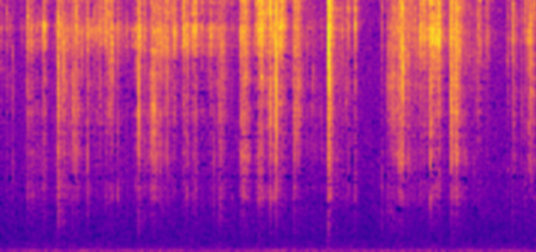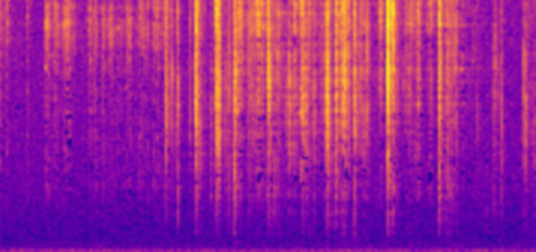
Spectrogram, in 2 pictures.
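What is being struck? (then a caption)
Small metal hoop earring with thin dangling bars. A small gold-tone metal fringe hoop earring with many thin dangling metal bars is handled and tapped with long nails. Quiet, bright jingling and rattling with scattered sharp ticks runs throughout over a low steady hum, the bars shaking and clinking together without settling.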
